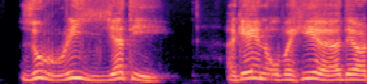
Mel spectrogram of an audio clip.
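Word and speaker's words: ذريتي: And ta has a ya of elongation because there is a sukoon on it, so it would be long. Zurriyati. If we say zurriyati, would be wrong. Zurriyati is the correct pronunciation.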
